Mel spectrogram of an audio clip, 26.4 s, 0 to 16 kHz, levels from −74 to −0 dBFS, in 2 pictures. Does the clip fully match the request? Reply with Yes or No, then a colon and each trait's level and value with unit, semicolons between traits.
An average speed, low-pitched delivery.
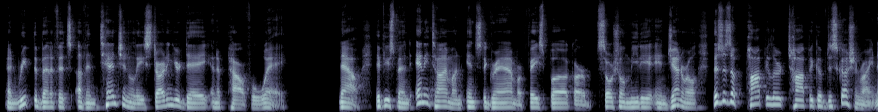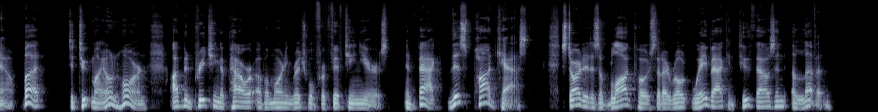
Yes: average, 160 wpm; low, 110 Hz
